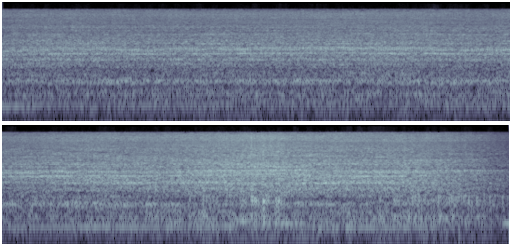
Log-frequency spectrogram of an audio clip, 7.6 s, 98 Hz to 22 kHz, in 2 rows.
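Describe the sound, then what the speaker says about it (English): Half a jar of marshmallow cream is mixed into s'more cupcake frosting, with a mixer running throughout. Its continuous whirring, noisy drone is close and even, swelling slightly toward the end. "Added 1/2 jar of the marshmallow cream. Now we're going to mix it together."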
